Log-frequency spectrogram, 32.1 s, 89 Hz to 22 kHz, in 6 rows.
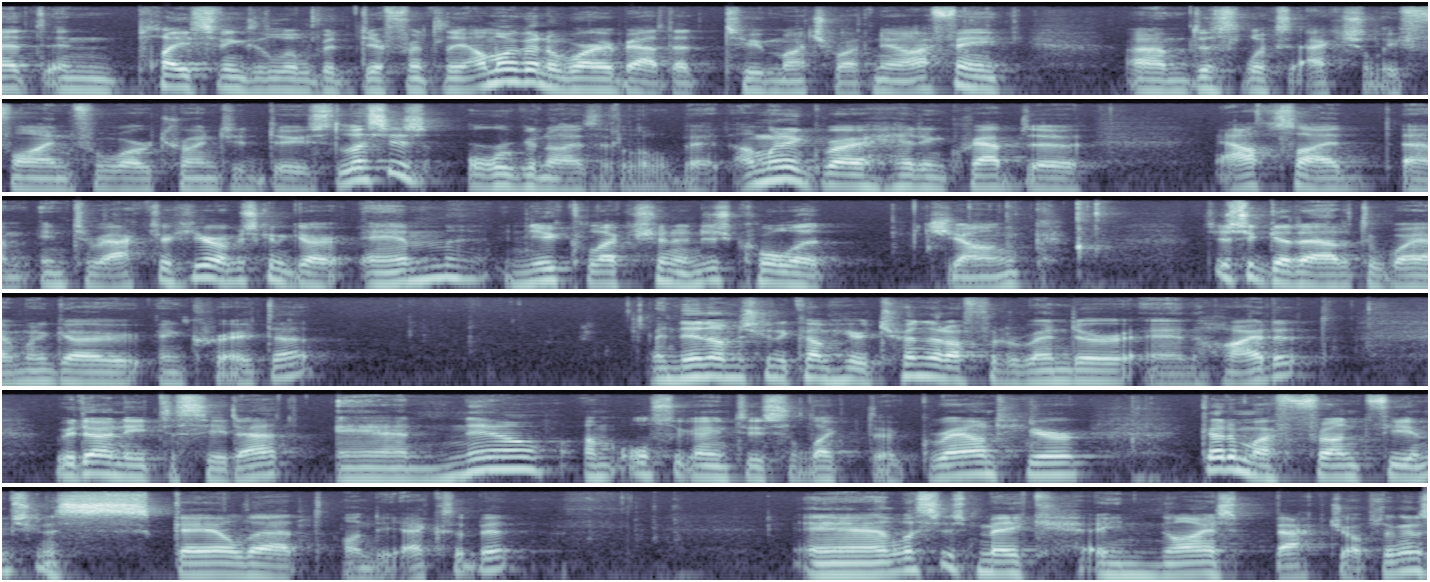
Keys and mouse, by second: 0.7 space, 0.9 middle click, 2.0 shift+middle click, 3.3 shift+Left, 4.1-4.5 middle drag, 5.5 middle click, 8.5 middle click, 9.9 middle click, 11.6 m, 19.1 click, 20.0 click, 20.7 click, 21.3-22.1 middle drag, 23.1 middle click, 24.2 middle click, 25.3 KP_1, 26.4 s, 27.8-28.8 middle drag, 28.8 Tab, 30.1 click.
